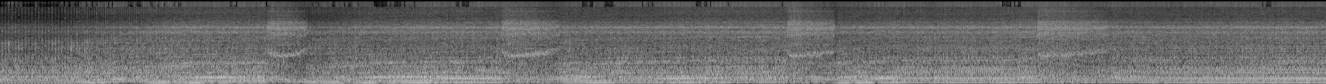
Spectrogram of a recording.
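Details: Mitsubishi L200 Savana: four quick revs a few seconds apart, each bringing a rising rasp and hiss over the engine. Noise when accelerating under load, cause unclear.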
